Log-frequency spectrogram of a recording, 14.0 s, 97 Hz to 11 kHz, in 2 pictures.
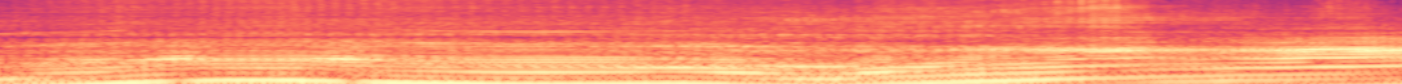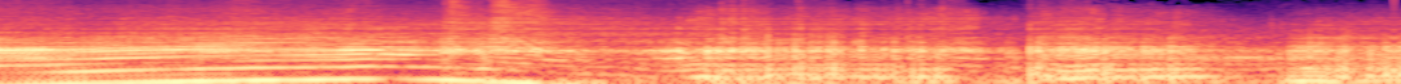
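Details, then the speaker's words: Porsche 944 race car at first start after sitting, loud, revs rise and fall unevenly then coughs and stumbles under load in second gear at lower RPM; bogging from stale fuel, fuel very low, fixed by fresh gas. "I think I spoke too soon. Now it sounds like a fart. So. It likes first gear. The minute you get into second gear, we'll try to put it under load and lower RPM. Yep, it's the load. Yeah, it's really killing it."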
